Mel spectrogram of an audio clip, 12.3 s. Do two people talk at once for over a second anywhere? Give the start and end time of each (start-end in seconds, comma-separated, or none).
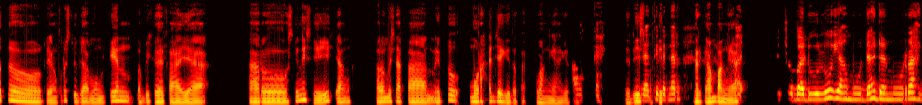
none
